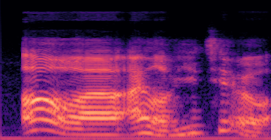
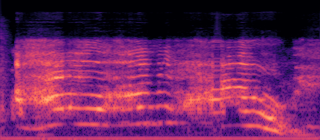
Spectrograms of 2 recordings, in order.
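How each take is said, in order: First: Offhand, caught-off-guard delivery; casual reply. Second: Drawn-out, very high mock scream; imitated scream. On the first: Retold or imitated. Fan replays his reply to the idol, casual and offhand. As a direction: toss it back casually, a little unready. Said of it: "like, so casually". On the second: Fan contrasts idol's farewell with his own, high mock scream. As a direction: stretch it into a slow high squeal. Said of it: "she screams at the top of her lungs".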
